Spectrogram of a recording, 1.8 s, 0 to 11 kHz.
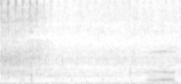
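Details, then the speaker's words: BMW E30 325i M20 engine just after valve clearance adjustment and a valve cover gasket change, warming up: low, uneven, lumpy idle running too slow. The owner plans to raise the idle speed. "Okay, let's start it up and tune our idle-ini. Alright, now as it warms up, you're going to hear the lumpy idle."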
